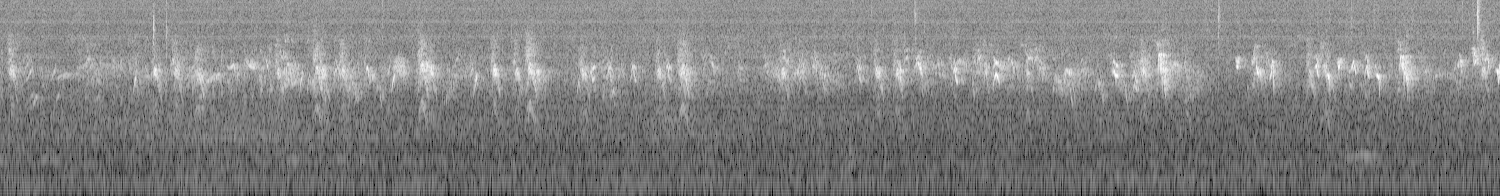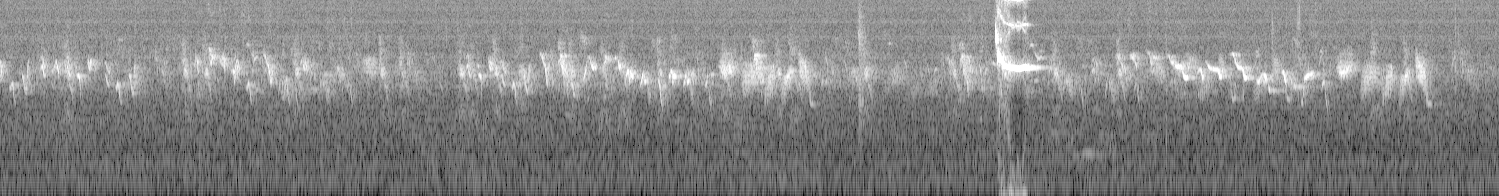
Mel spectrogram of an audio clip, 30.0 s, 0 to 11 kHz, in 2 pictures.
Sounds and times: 25.0s chirping 25.4s

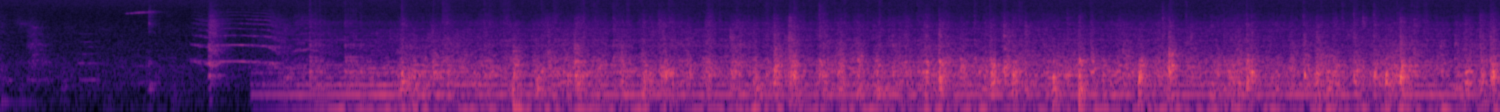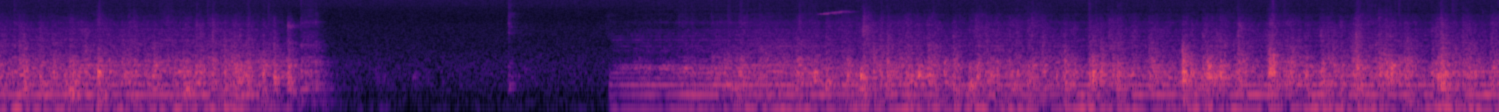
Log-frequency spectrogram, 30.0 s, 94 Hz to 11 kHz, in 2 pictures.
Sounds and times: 2.5s working washing machine 18.4s
21.1s working washing machine 29.9s

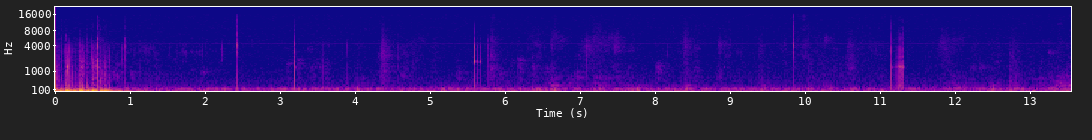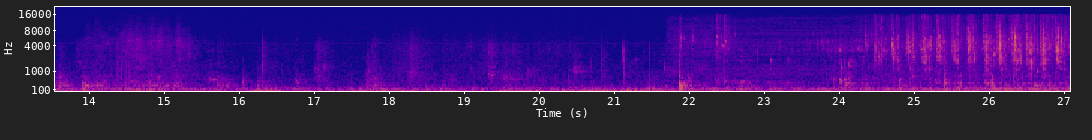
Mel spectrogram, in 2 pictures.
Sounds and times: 21.7s water dripping from the tap into the sink 27.0s

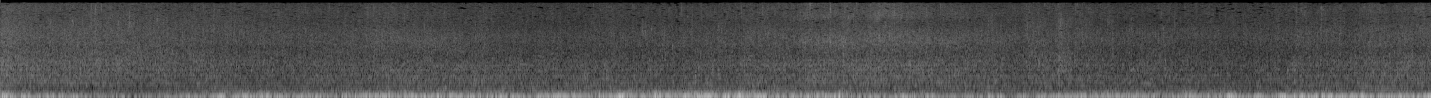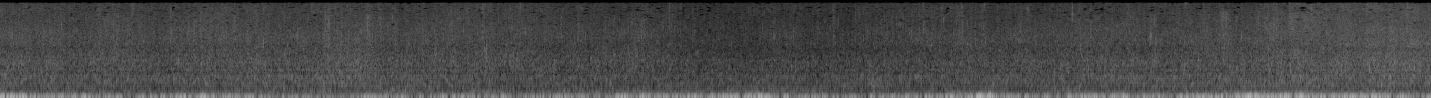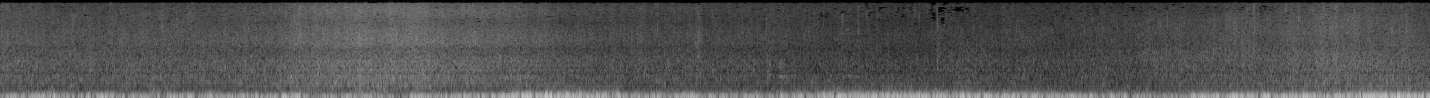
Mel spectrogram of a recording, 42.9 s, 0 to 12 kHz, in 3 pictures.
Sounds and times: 0.0s sea 42.9s
0.0s wind 42.9s

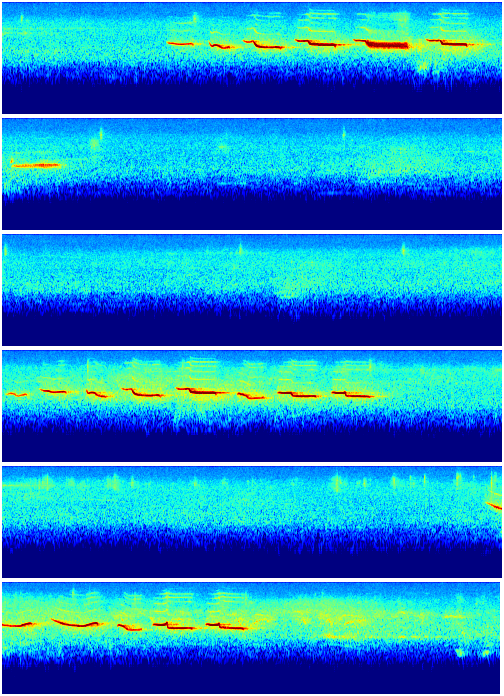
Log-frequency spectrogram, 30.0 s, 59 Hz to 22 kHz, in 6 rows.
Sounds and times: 1.7s BIRD SINGS 5.6s
15.1s BIRD SINGS 18.8s
24.8s BIRD SINGS 29.9s

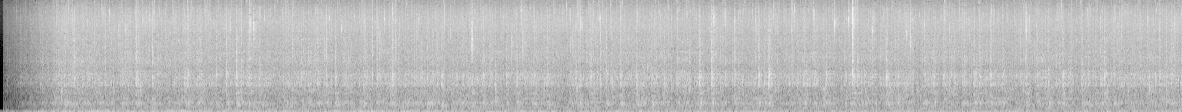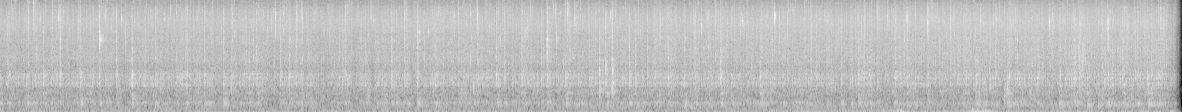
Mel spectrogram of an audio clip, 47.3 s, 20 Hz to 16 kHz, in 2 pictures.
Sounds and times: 0.2s Rain falling through a tin gutter 47.2s

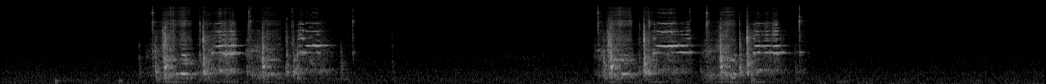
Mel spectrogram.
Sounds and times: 1.4s see saw moving 3.5s
6.0s see saw moving 8.0s

